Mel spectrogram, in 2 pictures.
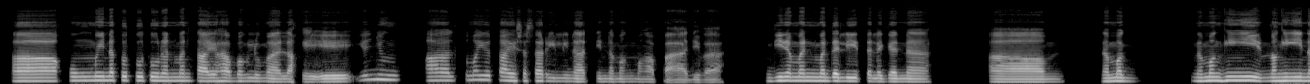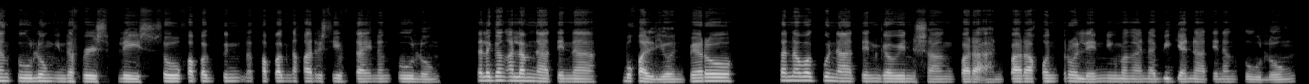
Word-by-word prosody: ah, 155 0 +5
kung 180 0 0
may 185 - +4
natututunan 185 -2 0
man 170 0 -1
tayo 155 -2 +2
habang 155 0 -1
lumalaki 135 -3 -2
eh, 135 +3 +2 0.2
'yon 210 +3 -5
'yong 220 -1 0 0.4
ah, 185 0 0
tumayo 210 0 -3
tayo 185 -3 0
sa 165 - -6
sarili 155 -2 -3
natin 135 -1 -4
namang 130 0 -6
mga 120 -2 -7
paa, 105 0 -3
'di 110 +1 -10
ba? 110 0 -6 0.5
Hindi 170 +3 +1
naman 175 -1 +3
madali 165 -2 +2
talaga 140 -2 -1
na, 135 -1 0 0.7
um, 125 -1 +1 0.4
na 145 - 0
mag 155 -2 +2 0.6
na 160 - 0
manghingi 175 0 +4
manghingi 170 +1 +3
ng 165 -1 +1
tulong 150 +1 +3
in 140 - -3
the 140 - +1
first 135 -2 +2
place. 135 -2 +1
So 145 -2 +3
kapag 150 -1 +1
ken 155 0 -5 0.2
kapag 150 -1 0
naka-receive 145 -2 -2
tayo 135 0 +1
ng 135 0 -7
tulong, 125 -4 0 0.4
talagang 180 0 +3
alam 170 -2 +4
natin 140 -2 0
na 135 -1 +2 0.4
bukal 150 -4 +3
'yon. 120 0 -1
Pero 160 +3 +4 0.4
sana 185 0 +3
huwag 185 -1 +3
po 180 - +2
natin 145 -2 -1
gawin 135 -1 +2
siyang 125 0 -5
paraan 120 -2 0
para 135 -1 +4
kontrolin 140 -2 -1
'yong 140 0 -2
mga 130 -1 -2
nabigyan 130 +1 -2
natin 125 0 -5
ng 125 - -9
tulong. 115 +1 -4
145 Hz, 160 wpm, -22 LUFS, 130-165 Hz, 0.7 s, ah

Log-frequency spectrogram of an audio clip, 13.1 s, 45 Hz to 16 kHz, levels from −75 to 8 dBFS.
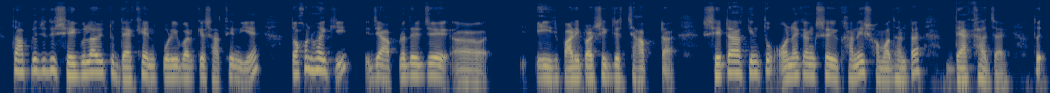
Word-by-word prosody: তো - - -22
আপনি 175 +2 -2
যদি 185 +1 -1
সেইগুলাও 155 +2 +4
একটু 165 +1 -5
দেখেন, 125 +5 +1 0.2
পরিবারকে 125 0 +1
সাথে 110 +4 -6
নিয়ে, 105 0 -1 0.5
তখন 160 +8 +2
হয় 195 -2 +4
কি? - - -2 0.4
যে, 145 - +3
আপনাদের 135 +4 +1
যে 145 - +5 0.2
অ্যা 105 - -3 0.7
এ 125 - -6
এই 125 - +2 0.2
পারিপার্শ্বিক 125 +3 +4
যে 130 - +3
চাপটা, 115 -1 -3 0.5
সেটা 145 +4 +4 0.2
কিন্তু 165 +1 0 0.2
অনেকাংশে 140 +1 +1
ওখানেই 130 +7 0
সমাধানটা 115 +4 -1 0.6
দেখা 115 0 +1
যায়। - - -6 0.3
তো - - +1
135 Hz, 135 wpm, -24 LUFS, 120-155 Hz, 0.7 s, যে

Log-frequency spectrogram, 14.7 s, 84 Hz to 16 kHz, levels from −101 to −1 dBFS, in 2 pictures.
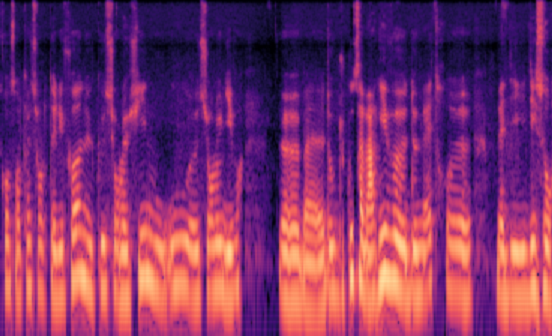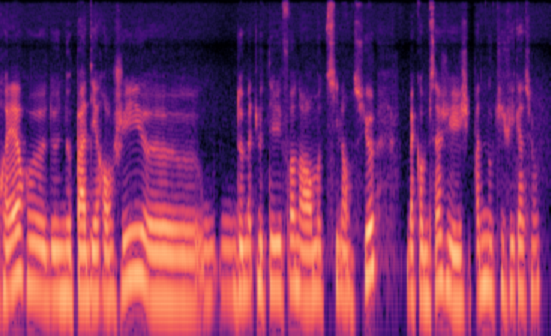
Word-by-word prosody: concentré 180 0 -6
sur 175 -1 -7
le 165 - -12
téléphone 175 +4 0
que 180 +2 -1
sur 175 -2 -5
le 155 - +3
film 205 +6 -1
ou 180 +2 -2
ou 160 - +1
sur 170 +2 -4
le 175 +1 +2
livre, 160 +2 +2 0.5
heu, 150 -1 +3
bah, 135 0 0
donc 165 +2 0
du 170 - -8
coup, 210 - +3
ça 200 -3 +4
m'arrive 195 +7 +5
de 165 -3 +5
mettre, 165 -1 -3 0.3
bah, 160 - +2
des 155 0 +2
des 170 +1 +1
horaires, 185 +4 +3
heu, 175 -2 0
de 160 0 0
ne 160 0 0
pas 160 +1 +3
déranger, 165 +7 0
heu, 150 -3 0
ou 160 +1 -8
ou 165 0 -9
de 170 - +2
mettre 170 +3 -4
le 175 - +1
téléphone 180 +1 -1
en 155 -1 +1
mode 165 0 -3
silencieux, 175 - +1 0.4
bah, 165 - -1
comme 160 -1 -1
ça 185 +5 -2
j'ai 165 -6 +1
j'ai 155 - -8
pas 170 +2 -7
de 185 - -1
notifications. 175 0 -5
165 Hz, 200 wpm, -21 LUFS, 160-180 Hz, 0.5 s, m'arrive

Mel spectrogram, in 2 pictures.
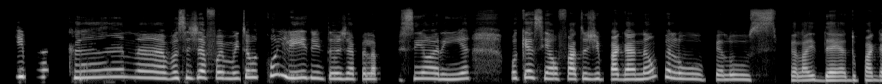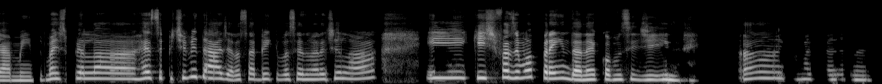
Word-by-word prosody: Que 360 0 +6
bacana, 325 -2 -1
você 290 +2 0
já 315 +1 +3
foi 290 -1 0
muito 275 +4 0
acolhido, 325 -4 +2
então, 265 -2 0
já 255 0 0
pela 255 0 -2 0.2
senhorinha. 265 +1 0 0.4
Porque, 290 +2 0
assim, 300 -3 0
é 255 - +4
o 255 - 0
fato 250 +1 +2
de 255 +1 -1
pagar 235 0 +4
não 270 +7 0
pelo 260 - -1
pelos 220 -1 -3
pela 195 0 0
ideia 185 -1 +2
do 195 0 -5
pagamento 185 -1 -1
mas 260 0 +1
pela 270 -2 +1
receptividade, 290 0 0
ela 215 +1 -2
sabia 245 +1 -4
que 225 - -15
você 230 +2 -2
não 230 - -1
era 235 +1 -1
de 280 +5 -4
lá, 275 +3 -3 0.5
e 300 0 +1
quis 300 -1 +4
fazer 320 -2 +4
uma 325 +3 +3
prenda, 275 -8 +4
né, 225 +2 +4
como 225 0 0
se 230 0 -5
diz. 210 0 +2 0.6
Ai, 285 +3 -3
que 235 -3 -18
bacana. 225 -3 -9
260 Hz, 165 wpm, -22 LUFS, 230-295 Hz, 0.6 s, Que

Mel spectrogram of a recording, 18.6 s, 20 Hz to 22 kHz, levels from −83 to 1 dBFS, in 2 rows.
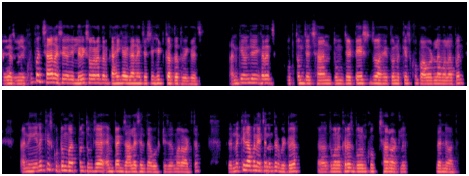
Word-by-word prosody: खरंच 150 0 0
म्हणजे 150 0 -3
खूपच 250 - -2
छान 200 0 +8
असे 185 -1 +3 0.2
लिरिक्स 185 +4 +2
वगैरे 180 0 +4
तर 175 -1 +2
काही 160 +1 +3
काही 170 -1 +6
गाण्याचे 160 -1 +2
असे 155 +2 -4
हिट 165 -1 0
करतात 155 -2 +4
वेगळेच, 135 -2 -3 0.6
आणखी 160 +6 -3
म्हणजे 185 0 -1
खरंच 175 -2 +1 0.3
खूप 155 0 -10
तुमचे 160 -1 0
छान 150 +1 +1
तुमचे 155 +1 0
टेस्ट 165 0 +2
जो 165 0 +3
आहे 150 -1 +2
तो 155 - +1
नक्कीच 155 +1 -3
खूप 160 -1 -7
आवडला 150 +1 +1
मला 145 0 0
पण 165 +2 -1 0.5
आणि 160 +3 -2
नक्कीच 215 +5 -3
कुटुंबात 200 -2 +1
पण 190 - -4
तुमचा 170 0 +2
इम्पॅक्ट 160 0 0
झाला 145 +1 +1
असेल 150 0 -2
त्या 145 -1 -2
गोष्टीचं 140 +1 -6
मला 145 0 -2
वाटतं. 135 +6 -4 0.6
तर 145 - -4
नक्कीच 180 +7 0
आपण 210 -1 +5
याच्यानंतर 185 0 -1
भेटूया. 150 +3 +1 0.4
अ, 140 - -3
तुम्हाला 150 0 0
खरंच 165 0 +3
बोलून 155 0 0
खूप 160 -1 -4
छान 150 0 +2
वाटलं. 145 -1 -2 0.6
धन्यवाद. 140 -3 -3
160 Hz, 180 wpm, -21 LUFS, 150-175 Hz, 0.6 s, छान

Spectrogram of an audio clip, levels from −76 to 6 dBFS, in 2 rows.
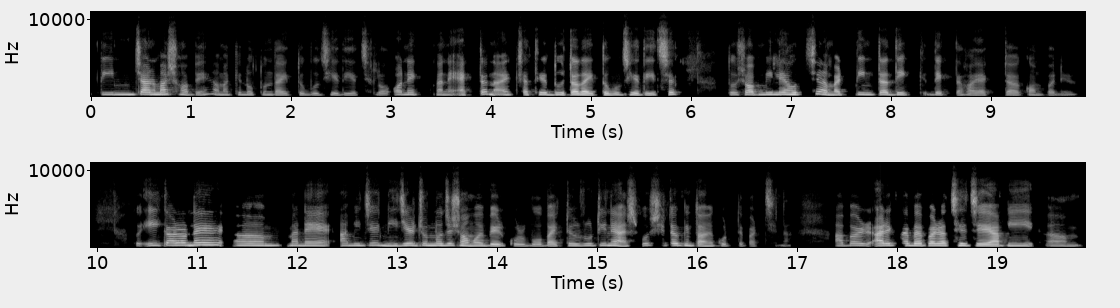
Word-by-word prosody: ৩ 250 -1 -3 0.2
৪ 275 0 +5
মাস 280 0 +3
হবে। 215 -1 -7 0.2
আমাকে 215 +1 -10
নতুন 210 0 -12
দায়িত্ব 195 +1 -9
বুঝিয়ে 195 0 -11
দিয়েছিল। 185 +1 -14 0.2
অনেক 230 0 -3 0.2
মানে, 210 -1 -5
১ 205 - -9
টা 280 - +1
না - - -1
একসাথে 220 +1 -5
২ 220 - +2
টা 215 - +9
দায়িত্ব 195 0 +3
বুঝিয়ে 215 0 0
দিয়েছে। 255 - -1 0.6
তো 225 - -9
সব 230 -1 +2
মিলে 250 +2 +3
হচ্ছে 260 +6 -2
আমার 215 -1 +1
৩ 240 -2 -1
টা 235 - +4
দিক 220 0 -1 0.3
দেখতে 210 -1 -7
হয় 185 -3 -8
একটা 185 +3 -12 0.2
কোম্পানির। 200 +4 -14 0.6
তো - - -12
এই 270 - -2
কারণে 290 +1 +5 0.4
আম 250 -1 +2 0.2
মানে 230 -1 0 0.3
আমি 240 +2 -2
যে 280 - -3 0.2
নিজের 240 +4 +2
জন্য 260 -1 +3
যে 260 - +2
সময় 215 -2 +2
বের 200 0 +3
করব 200 0 -6
বা 205 - -1
একটা 205 +3 -7
রুটিনে 260 +2 0
আসব 215 - -6 0.2
সেটাও 260 0 -1
কিন্তু 235 -3 -2
আমি 195 - -6
করতে 210 -1 -12
পারছি - - -13
না। 230 - -25 0.5
আবার 235 +2 -3 0.2
আরেকটা 250 +3 +3
ব্যাপার 235 0 +5
আছে 250 +2 +1
যে 220 - +4 0.2
আমি 220 -1 -3 0.4
আম 200 -1 -9
225 Hz, 185 wpm, -19 LUFS, 210-250 Hz, 0.6 s, টা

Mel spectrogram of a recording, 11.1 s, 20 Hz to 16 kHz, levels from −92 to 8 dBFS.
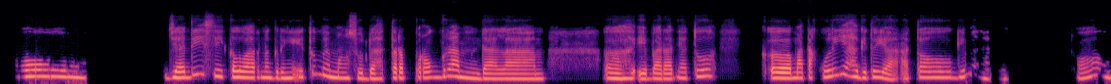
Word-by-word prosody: Oh, 255 -3 +1 0.9
jadi 225 +4 +4 0.2
sih 270 -2 0
keluar 230 -2 +5
negerinya 215 -1 +1
itu 310 - -10
memang 220 -5 +3
sudah 195 -1 0
terprogram 225 +5 0 0.2
dalam, 185 -1 +1 0.7
eh, 195 -2 +3 0.2
ibaratnya 190 +2 0
tuh, 260 +1 0 0.6
eee, 210 0 +7
mata 210 - 0
kuliah 280 +5 -1
gitu 215 +3 -1
ya? - - +1 0.2
Atau 230 -1 -2 0.3
gimana 210 -5 -5
tuh? - - -32 0.8
Oh. 230 +9 -3
220 Hz, 120 wpm, -21 LUFS, 200-250 Hz, 0.9 s, eee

